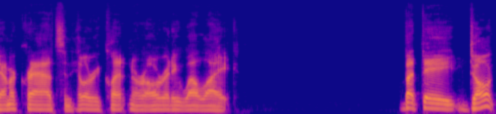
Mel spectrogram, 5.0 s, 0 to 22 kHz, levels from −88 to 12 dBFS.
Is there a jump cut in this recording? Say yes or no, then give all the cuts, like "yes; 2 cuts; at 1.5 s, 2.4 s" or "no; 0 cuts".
no; 0 cuts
